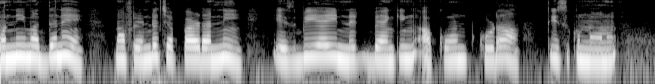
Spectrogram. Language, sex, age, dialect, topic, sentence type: Telugu, female, 60-100, Central/Coastal, banking, statement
